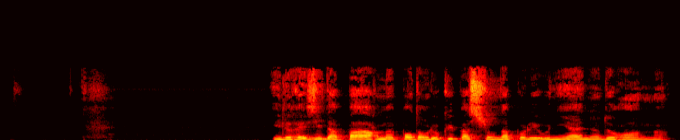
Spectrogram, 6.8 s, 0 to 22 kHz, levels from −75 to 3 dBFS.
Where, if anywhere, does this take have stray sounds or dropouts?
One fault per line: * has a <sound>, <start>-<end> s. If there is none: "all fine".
all fine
